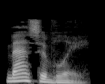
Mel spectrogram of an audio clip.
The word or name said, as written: massively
